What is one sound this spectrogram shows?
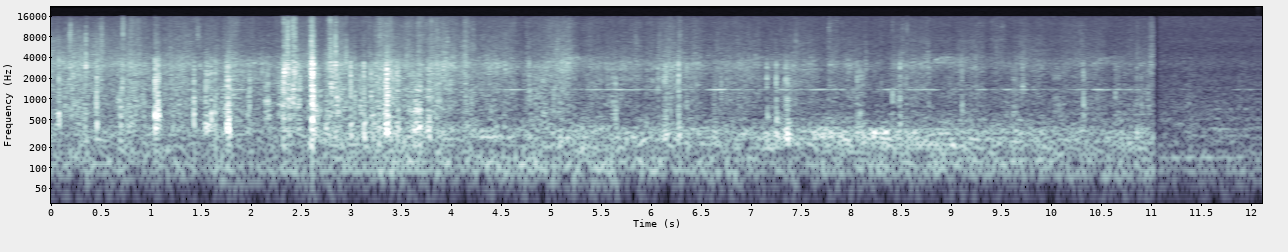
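Footsteps crunch on a dirt trail close by and fade away.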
